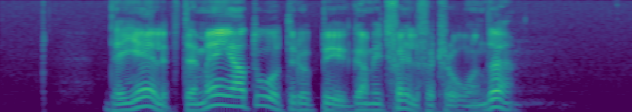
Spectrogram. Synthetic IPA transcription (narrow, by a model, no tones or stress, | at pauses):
d̪ɛjɛlpt̪əmɛjat̪oːt̪əɾɵp̚bʏɡːa̰mɪt̪ɧɛlfœʈʰɾṵːə̰nd̪ə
